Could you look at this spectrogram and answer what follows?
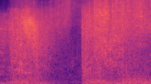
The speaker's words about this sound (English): The fire struck the building just above the second floor, punching through the windows.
